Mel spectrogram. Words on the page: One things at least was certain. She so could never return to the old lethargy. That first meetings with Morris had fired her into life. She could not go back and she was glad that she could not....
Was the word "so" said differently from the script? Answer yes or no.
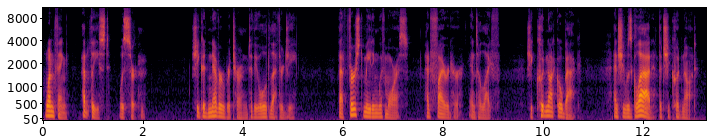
yes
